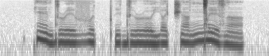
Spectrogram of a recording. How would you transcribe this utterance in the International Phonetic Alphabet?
k ẽ d ɹ e v ɵ t pʼ i d ɨ ɹ ɵ j ɐ t͡ʃ ã ŋ͡ǀ e z ã

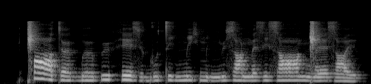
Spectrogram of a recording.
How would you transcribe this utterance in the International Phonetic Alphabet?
ǁ ɑː t œː ɡ͡b ɵː p ʉ h e z ʉ ɡ u t i ŋ͡m i ç m i ŋ͡m y z ɑ ŋ͡m ɛ z i z ɑː ŋ͡ǁ ɛ z ɑ ɪ̯

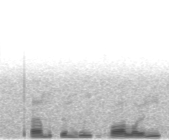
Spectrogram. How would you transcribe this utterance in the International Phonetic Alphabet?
pʰ ɐ m k ø m w i ɡʱ ɔ lˠ y n

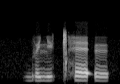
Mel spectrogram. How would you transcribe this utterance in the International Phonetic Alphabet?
b ø lʲ ø ǀʰ ɛ ʔ ø

